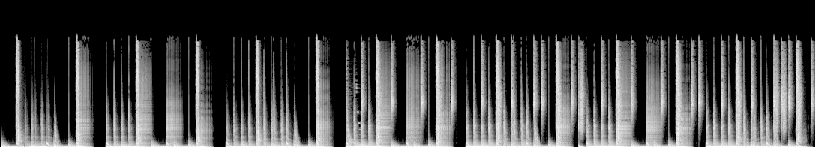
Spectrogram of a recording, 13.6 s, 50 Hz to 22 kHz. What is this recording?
Metallic Beat 2
A complex beat that sounds metallic.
